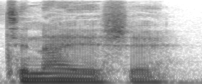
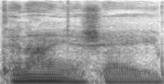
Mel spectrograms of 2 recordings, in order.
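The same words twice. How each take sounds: First: The name is said with Shona intonation. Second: The name is said with American intonation. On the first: The speaker calls it right. "but it's it's Tanayashe" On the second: The speaker calls it wrong. "I'm American and I get used to saying Tanayashe"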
